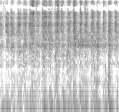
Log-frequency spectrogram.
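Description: A thin pen-like tool scratching and rubbing over a paper savings-challenge card in quick, repeated strokes.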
